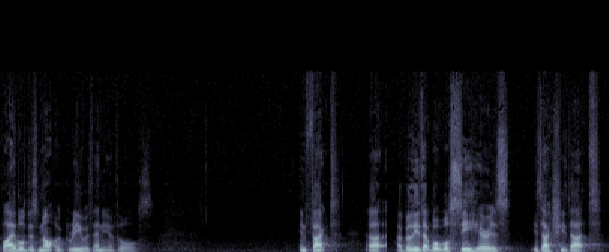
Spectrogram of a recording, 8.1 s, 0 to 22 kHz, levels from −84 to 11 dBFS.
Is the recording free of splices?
no; 1 cut; at 5.1 s

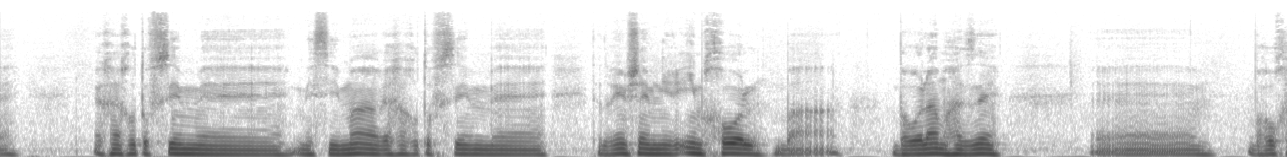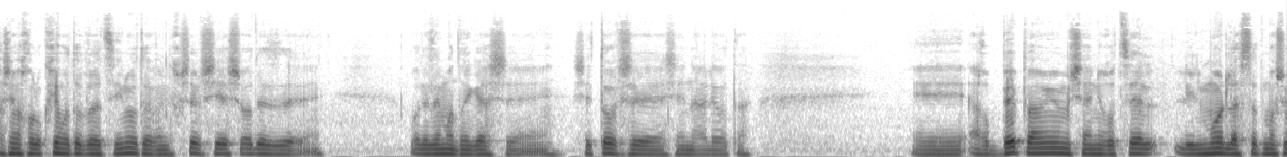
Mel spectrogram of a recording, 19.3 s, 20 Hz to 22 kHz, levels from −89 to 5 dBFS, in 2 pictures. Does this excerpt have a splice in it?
no; 0 cuts

